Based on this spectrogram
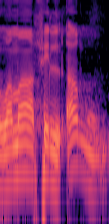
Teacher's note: پھر اس کے علاوہ ضاد کی ادائیگی، کہ وہاں انہوں نے وما فی الارض، ارض نہیں کرنا، وما فی الارض، کلکلا نہیں ہونا چاہیے، ضاد کی ادائیگی ہو، کلکلے سے بچنا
